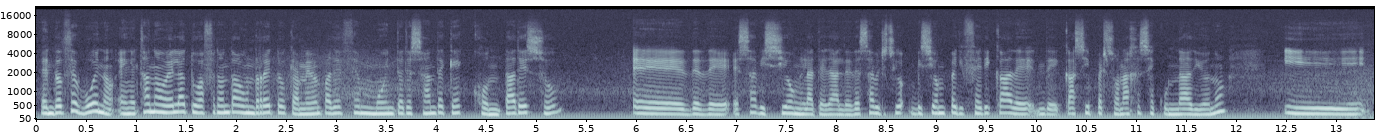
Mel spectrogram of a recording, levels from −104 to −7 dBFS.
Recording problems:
electrical hum; faint; throughout; 60 Hz, 25 dB below the speech
traffic noise; faint; throughout; 25 dB below the speech
hiss; faint; throughout; 25 dB below the speech

